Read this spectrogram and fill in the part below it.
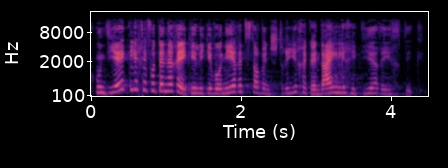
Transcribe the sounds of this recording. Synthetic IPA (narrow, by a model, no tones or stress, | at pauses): ʊntjɛɡlɪχifodɛnəʁeːɡəliɡəʋoniːʁjɛt͡std̥ɑːʋœntʃtʁiːχəɡœndaɪɡən̩tlɪχid̥iəʁɪχtɪɡ̥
